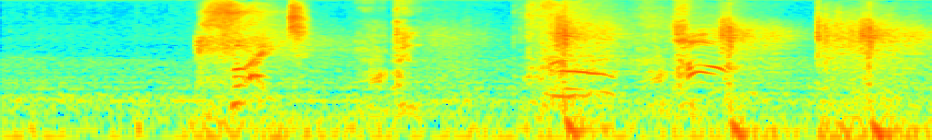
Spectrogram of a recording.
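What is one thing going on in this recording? Punches and kicks thud and crack in a fast fight.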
